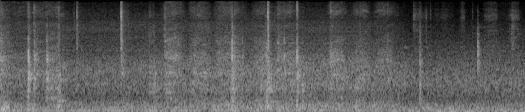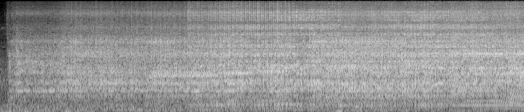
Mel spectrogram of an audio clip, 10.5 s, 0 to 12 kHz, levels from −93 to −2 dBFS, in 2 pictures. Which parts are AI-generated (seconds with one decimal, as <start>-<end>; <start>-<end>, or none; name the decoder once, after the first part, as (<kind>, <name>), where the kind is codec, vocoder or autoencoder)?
3.8-7.0 (vocoder, BigVGAN v2)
